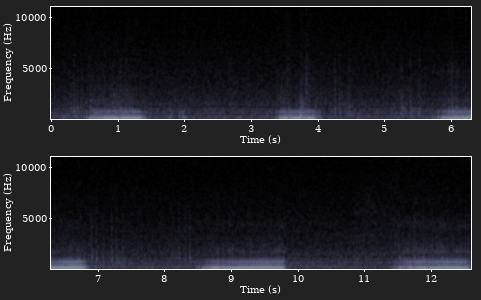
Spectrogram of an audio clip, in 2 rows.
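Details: Pet sleeping upside down in a crystal bowl, snoring loudly: regular, drawn-out buzzing breaths about 22 a minute, each lasting around a second, in a quiet room; snoring.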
